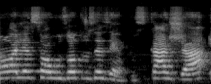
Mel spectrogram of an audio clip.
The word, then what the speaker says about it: cajá: Cajá e café. Vejam que aqui são oxítonas. Elas têm sílabas tônicas no final.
